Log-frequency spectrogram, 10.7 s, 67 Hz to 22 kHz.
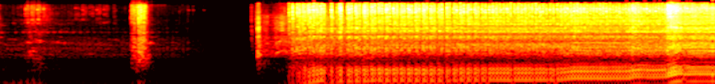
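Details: Garden tractor with a 16 hp Briggs Vanguard engine on a cold start: a couple of clunks and a pause, then it cranks, fires quickly and holds a smooth, steady idle, "like butter". Normal cold start and idle.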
